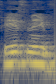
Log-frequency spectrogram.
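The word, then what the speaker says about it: fasten: फसन थोड़ा सा बता जैसे लिसन को देखिए आप यहां पर लिस टी साइलेंट है ई एस के साथ आ गया तो लिसन उसी तरह एफ ए फास और टी साइलेंट है तो ई जो है इसके साथ आ गया तो फास पान पूछिए हमसे ना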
